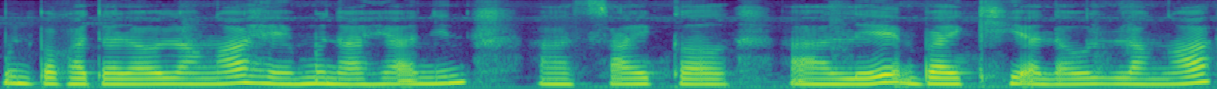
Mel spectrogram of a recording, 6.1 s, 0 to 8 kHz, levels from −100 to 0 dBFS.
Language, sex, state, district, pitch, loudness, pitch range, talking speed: Mizo, female, Mizoram, Aizawl, 185 Hz, -17 LUFS, 180-200 Hz, 165 wpm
